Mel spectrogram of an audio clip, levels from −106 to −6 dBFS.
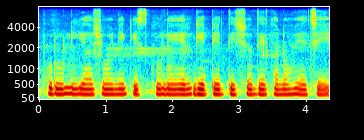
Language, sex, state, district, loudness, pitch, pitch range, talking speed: Bengali, male, West Bengal, Purulia, -16 LUFS, 170 Hz, 165-175 Hz, 95 wpm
